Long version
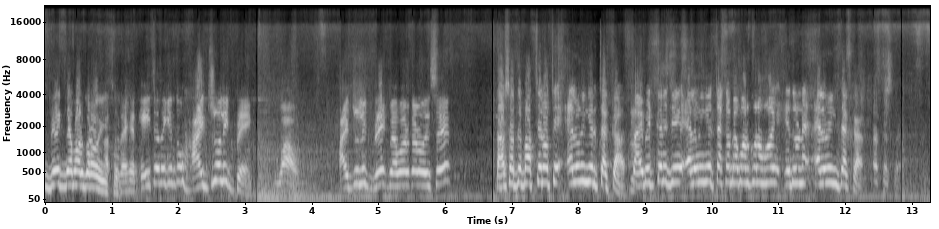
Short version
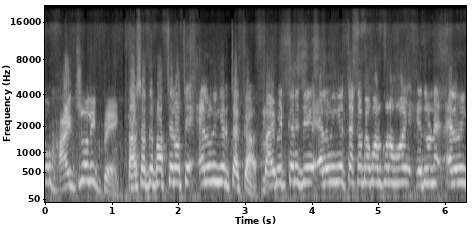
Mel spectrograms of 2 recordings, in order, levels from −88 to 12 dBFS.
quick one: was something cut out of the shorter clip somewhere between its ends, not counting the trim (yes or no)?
yes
